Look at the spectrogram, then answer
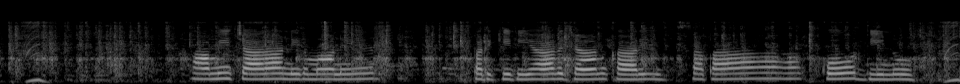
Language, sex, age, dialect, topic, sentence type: Magahi, female, 25-30, Northeastern/Surjapuri, agriculture, statement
